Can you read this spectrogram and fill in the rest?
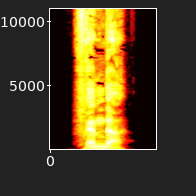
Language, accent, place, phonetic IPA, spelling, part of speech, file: German, Germany, Berlin, [ˈfʁɛmdɐ], Fremder, noun, De-Fremder.ogg
- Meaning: 1. stranger (someone whom one does not know) (male or of unspecified gender) 2. stranger, foreigner (someone from a different country, or from a different part of a country)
